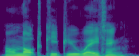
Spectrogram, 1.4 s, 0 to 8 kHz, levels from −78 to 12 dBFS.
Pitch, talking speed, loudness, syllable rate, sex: 125 Hz, 215 wpm, -16 LUFS, 4.7 syllables/s, male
